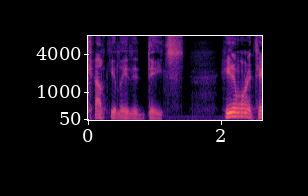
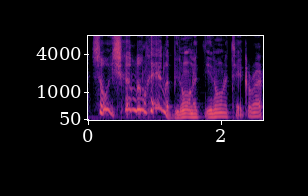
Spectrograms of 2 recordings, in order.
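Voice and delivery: fast, high disbelieving question; incredulous; 7 semitones higher, faster than usual. Retold or imitated. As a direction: rattle it off in disbelief. Arguing with friend.

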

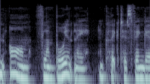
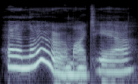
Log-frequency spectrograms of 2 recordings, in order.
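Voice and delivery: high, drawn-out eerie greeting; muffled voice; 6 semitones higher, 4 dB louder, much slower than usual. A narrator's reading. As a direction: call out high and loud, then drop on the dear. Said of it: "said a muffled voice".

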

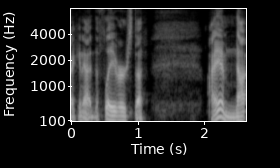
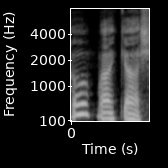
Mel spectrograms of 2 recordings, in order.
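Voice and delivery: startled gasp; 5 semitones higher, much slower than usual. Retold or imitated. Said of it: "I was like".

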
